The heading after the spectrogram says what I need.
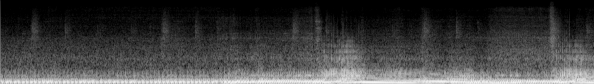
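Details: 2022 Subaru BRZ with Tomei Expreme Ti catback, revved gently after repair of its exhaust problems: deep steady burble at idle, then two clean throttle blips rising and falling smoothly with no rattle or knock; normal exhaust note.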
